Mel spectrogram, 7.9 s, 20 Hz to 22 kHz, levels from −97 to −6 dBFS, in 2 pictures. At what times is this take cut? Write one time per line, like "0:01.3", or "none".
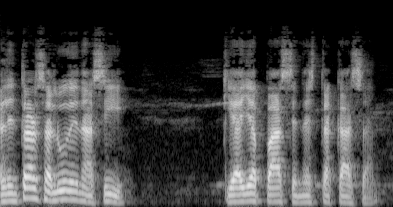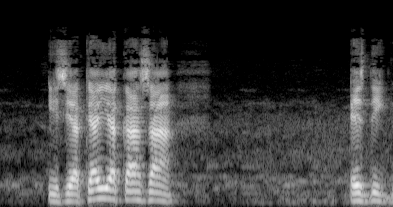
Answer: none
